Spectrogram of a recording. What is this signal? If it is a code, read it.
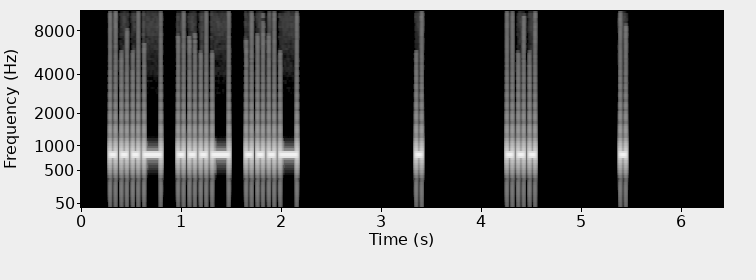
Morse code, heard as a keyed tone, about 21 wpm, 800 Hz. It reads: VVV E S E
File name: Short Runs / Short Runs-mp3s / ESE @20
